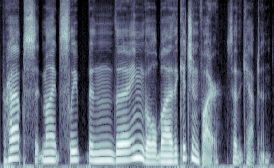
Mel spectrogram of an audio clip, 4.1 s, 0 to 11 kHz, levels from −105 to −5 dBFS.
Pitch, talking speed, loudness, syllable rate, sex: 150 Hz, 205 wpm, -16 LUFS, 4.7 syllables/s, male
